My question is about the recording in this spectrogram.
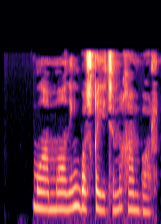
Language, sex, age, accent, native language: Uzbek, female, 25-34, Toshkent shahri, Uzbek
